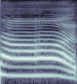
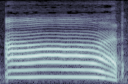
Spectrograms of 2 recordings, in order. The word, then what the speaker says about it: hour: An hour, look at this, H is a consonant, yet we use an because the H is silent and we pronounce it this way. An hour, the H is silent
